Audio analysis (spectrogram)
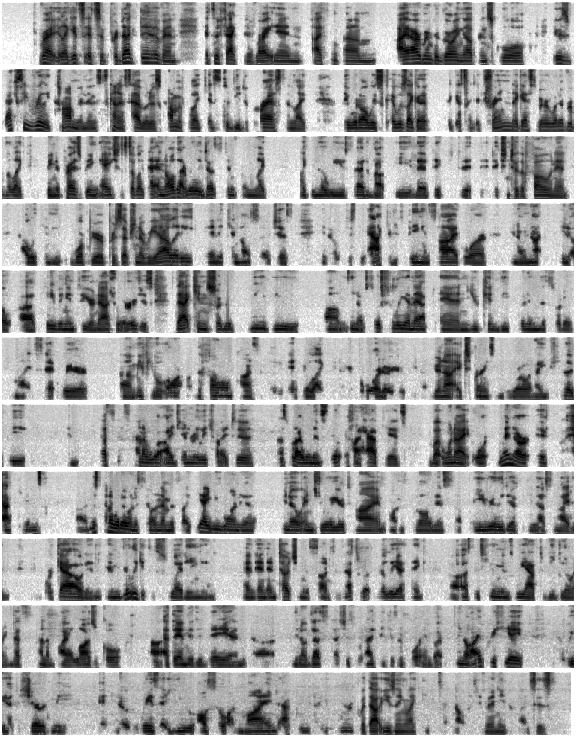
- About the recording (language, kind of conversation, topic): English, unstructured, How do you unwind after work without using your phone or any screens?
- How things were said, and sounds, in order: tapping; static; distorted speech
